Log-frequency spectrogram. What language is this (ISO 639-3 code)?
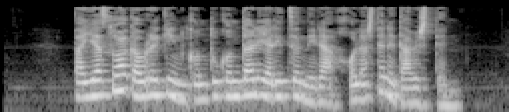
eus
